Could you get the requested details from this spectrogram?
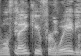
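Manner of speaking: ordinary talk, nothing marked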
